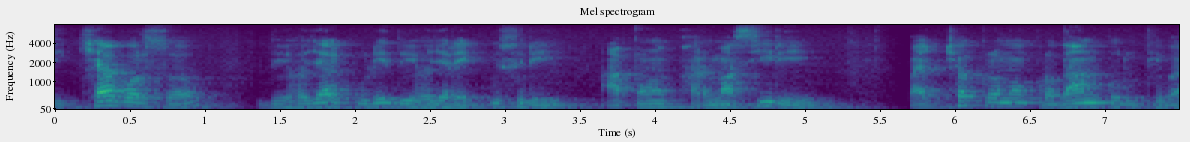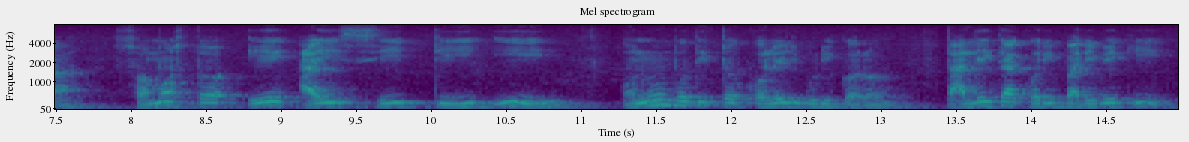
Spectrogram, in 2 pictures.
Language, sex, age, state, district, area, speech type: Odia, male, 30-45, Odisha, Bargarh, rural, read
